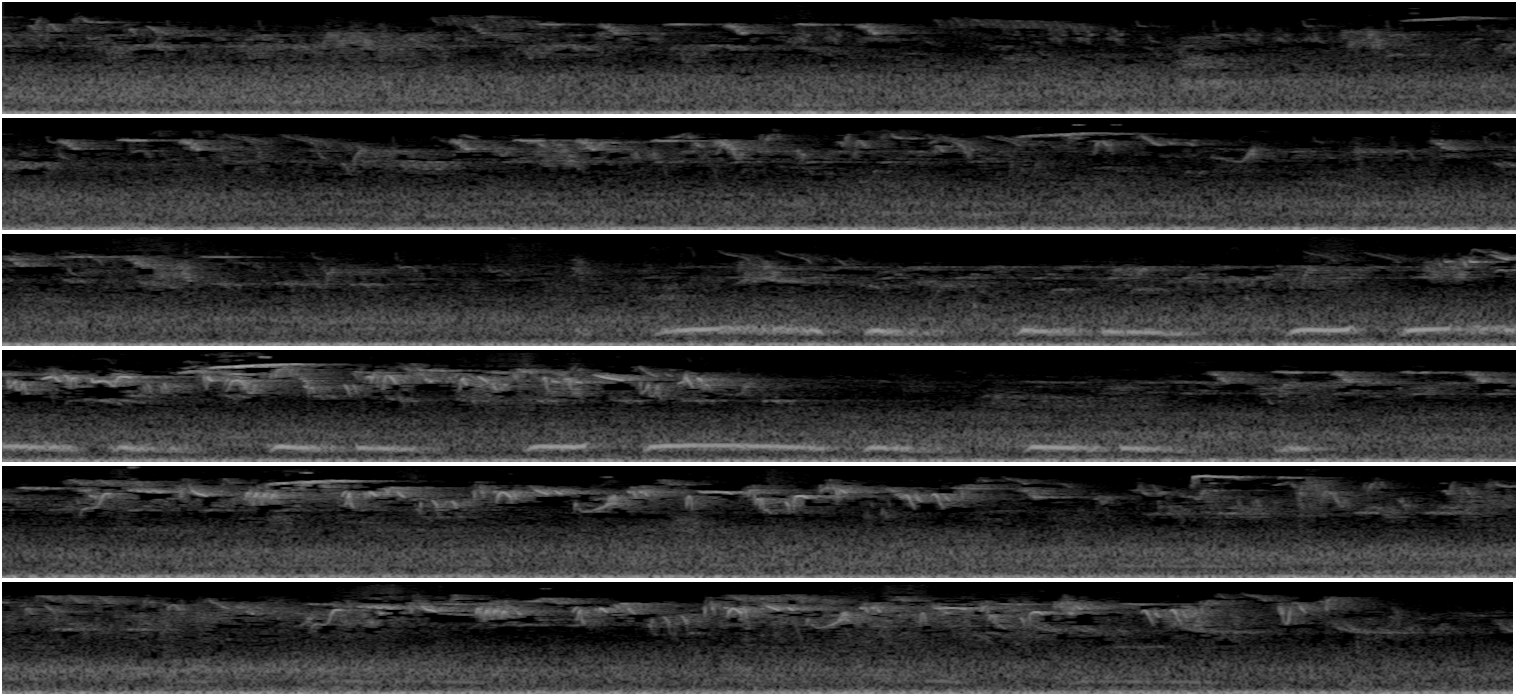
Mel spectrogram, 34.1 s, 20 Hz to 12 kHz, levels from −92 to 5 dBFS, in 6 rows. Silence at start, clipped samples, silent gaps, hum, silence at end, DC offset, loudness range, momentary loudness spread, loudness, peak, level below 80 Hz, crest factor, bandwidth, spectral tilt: 0 s; under 0.1%; none; none; 0 s; under 0.1%; 10 LU; 11 LU; -40 LUFS; -18 dBFS; -44 dBFS; 22 dB; 11 kHz; -2.5 dB/octave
